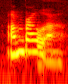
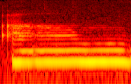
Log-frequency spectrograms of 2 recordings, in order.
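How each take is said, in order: First: Said in the usual way. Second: "Umbrella" stretched out sound by sound; really slow. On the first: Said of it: "So they would say". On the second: Shown as a demonstration. Coach repeats the word for the listening child, really slow. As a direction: draw out each part of "Umbrella", low and even. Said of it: "read it really slowly".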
